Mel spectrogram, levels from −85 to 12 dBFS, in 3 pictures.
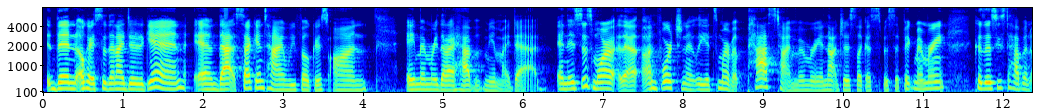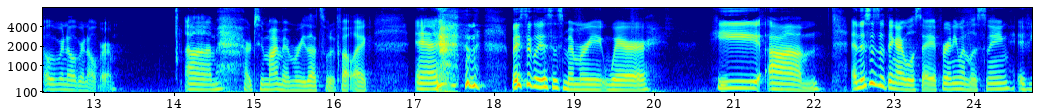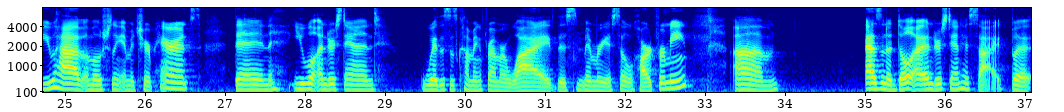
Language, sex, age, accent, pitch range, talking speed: English, female, 20-39, American, 165-205 Hz, 185 wpm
